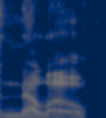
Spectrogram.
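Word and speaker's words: Nelo Angelo: Like, I had to train myself, like, no, it's Nello. And not because I knew the history, just Nero just sounded more natural to me.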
